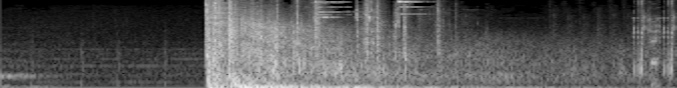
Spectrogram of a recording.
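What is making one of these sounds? A rifle fires a loud shot that echoes away.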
